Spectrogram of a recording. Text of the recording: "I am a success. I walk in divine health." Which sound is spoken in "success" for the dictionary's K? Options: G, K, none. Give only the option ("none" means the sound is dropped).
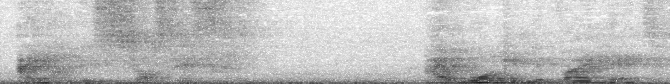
none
